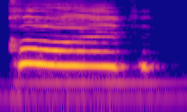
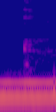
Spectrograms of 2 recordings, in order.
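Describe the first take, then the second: First: Very high, loud princess squeal; silly princess voice. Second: Very soft, barely there. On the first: Teacher showing children a silly princess voice, high-pitched. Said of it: "Maybe do a princess voice this time". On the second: Teacher showing children how to say a word softly. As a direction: say it as softly as you can. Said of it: "Say it soft". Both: Shown as a demonstration.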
